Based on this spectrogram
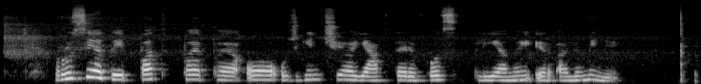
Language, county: Lithuanian, Vilnius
